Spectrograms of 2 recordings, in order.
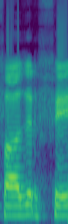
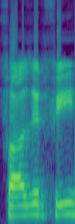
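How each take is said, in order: First: The final vowel is an 'e' sound. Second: The final vowel is a short 'ee' sound. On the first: The speaker calls it wrong. "तो कोई पढ़े" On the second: The speaker calls it right. "फाजिर फ़ी है"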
